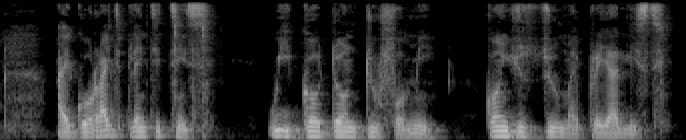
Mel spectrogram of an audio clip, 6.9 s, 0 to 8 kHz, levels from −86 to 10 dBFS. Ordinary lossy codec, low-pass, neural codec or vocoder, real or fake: none; 7.2 kHz; none; real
